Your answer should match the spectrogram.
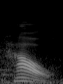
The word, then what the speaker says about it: Howe: It's probably the most easy word to pronounce. And yet I feel awkward when I say it. How. With that E on the end, Art.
